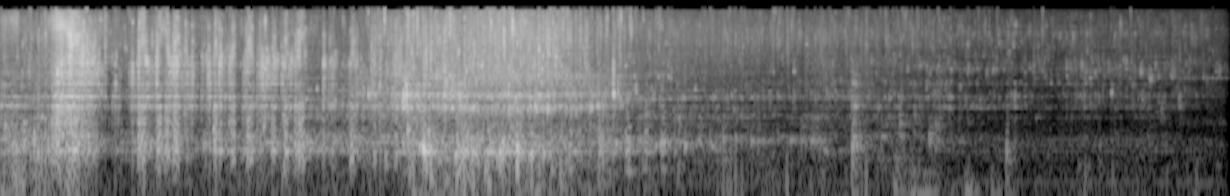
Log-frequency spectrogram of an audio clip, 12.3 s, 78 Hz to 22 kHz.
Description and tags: PFRamada201TankOff
This toilet was recorded with no water being supplied to the tank. Recorded in Pigeon Forge, Tennessee, United States, May 2010, using a Zoom h4 and Audio Technica AT-822 stereo microphone.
